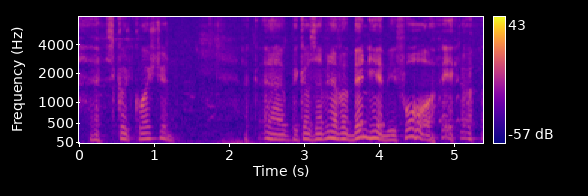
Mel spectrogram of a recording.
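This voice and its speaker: A man with an American accent speaks at a fairly slow pace with long, frequent pauses, his voice somewhat breathy, with a dark, mellow tone, medium pitch and lively intonation. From Massachusetts, Malden (Boston area). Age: 90s. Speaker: war veteran. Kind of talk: interview. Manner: halting.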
